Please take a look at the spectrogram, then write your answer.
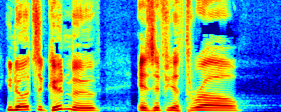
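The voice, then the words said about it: Imitates a woman coworker's voice. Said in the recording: “that's my impersonation number two ... That's her voice.”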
